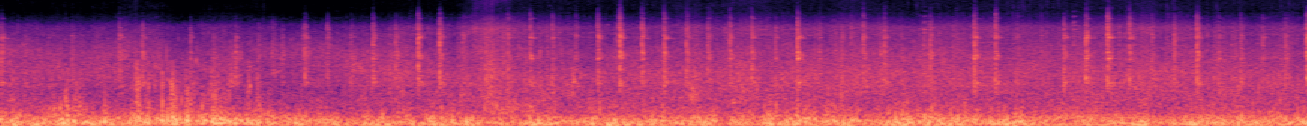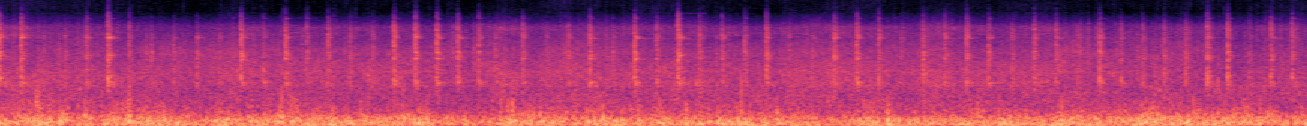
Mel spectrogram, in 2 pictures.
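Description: Wind buffeting the microphone as a steady low rumble, with a rapid, uneven ticking or knocking running over it.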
